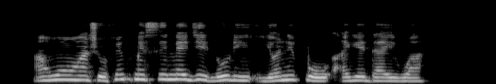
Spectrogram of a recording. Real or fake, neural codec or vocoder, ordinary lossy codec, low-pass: fake; codec, 16 kHz, 4.8 kbps, FACodec; none; 7.2 kHz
